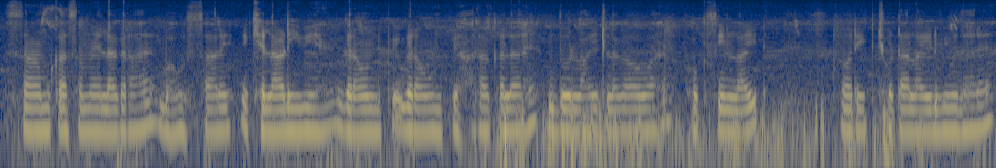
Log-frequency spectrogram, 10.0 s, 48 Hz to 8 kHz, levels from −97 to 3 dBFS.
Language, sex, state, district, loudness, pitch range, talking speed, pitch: Hindi, male, Bihar, Araria, -34 LUFS, 145-150 Hz, 185 wpm, 145 Hz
